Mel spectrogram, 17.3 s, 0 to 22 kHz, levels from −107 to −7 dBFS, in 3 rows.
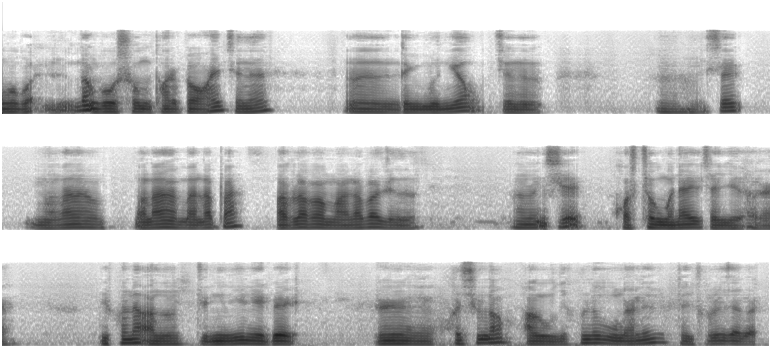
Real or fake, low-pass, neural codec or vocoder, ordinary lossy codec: fake; none; codec, 16 kHz, 1 kbps, FunCodec, trained on Chinese and English, 50 frames a second; none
